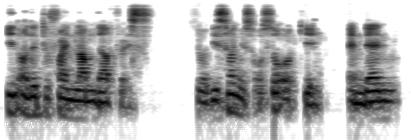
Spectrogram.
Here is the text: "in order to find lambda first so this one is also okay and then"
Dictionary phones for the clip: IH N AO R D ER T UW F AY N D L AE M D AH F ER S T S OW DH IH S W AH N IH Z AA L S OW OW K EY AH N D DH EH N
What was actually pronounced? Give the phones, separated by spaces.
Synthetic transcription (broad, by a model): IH N AO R D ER T UW F AY N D L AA M D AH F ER S S OW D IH S W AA N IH S AA L S OW OW K EY AH N D EH N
